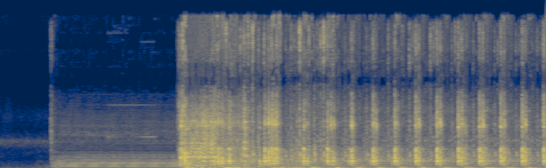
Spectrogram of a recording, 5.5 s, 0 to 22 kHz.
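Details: Ford 7.3 Power Stroke diesel in a school bus after draining about 62 gallons of diesel and gasoline, flushed with new filters: long crank, then loud uneven pounding about two beats per second; rough running, likely from fuel contamination.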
